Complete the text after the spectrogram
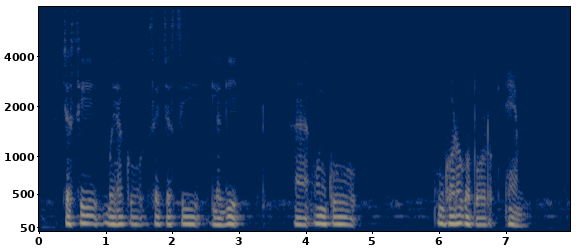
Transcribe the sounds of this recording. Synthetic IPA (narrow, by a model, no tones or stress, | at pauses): t͡ʃəsibəjakusɛt͡ʃəsiləɡit̪̚ | unku | ɡʱɔɽɔɡɔpɔɽɛm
